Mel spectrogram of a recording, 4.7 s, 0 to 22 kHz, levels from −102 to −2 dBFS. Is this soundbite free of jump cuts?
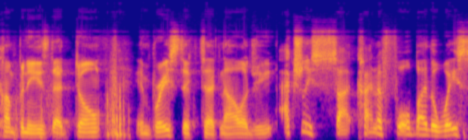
yes; 0 cuts

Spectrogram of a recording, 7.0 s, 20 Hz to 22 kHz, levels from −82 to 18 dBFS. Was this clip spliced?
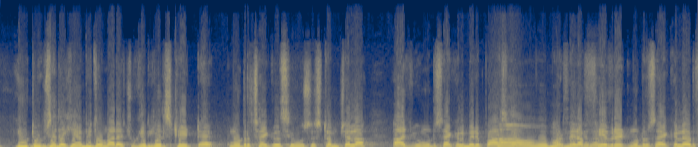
yes; 1 cut; at 2.3 s

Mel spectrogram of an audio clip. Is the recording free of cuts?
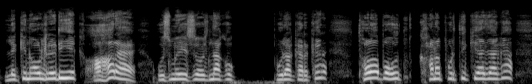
yes; 0 cuts

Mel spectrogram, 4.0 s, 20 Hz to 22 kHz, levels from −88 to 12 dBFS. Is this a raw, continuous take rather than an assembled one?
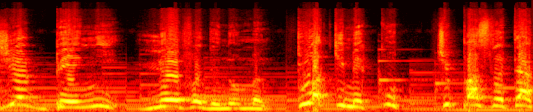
no; 2 cuts; at 1.0 s, 2.1 s

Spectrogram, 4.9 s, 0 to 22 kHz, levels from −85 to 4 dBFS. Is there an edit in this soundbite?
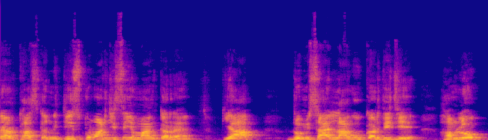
no; 0 cuts

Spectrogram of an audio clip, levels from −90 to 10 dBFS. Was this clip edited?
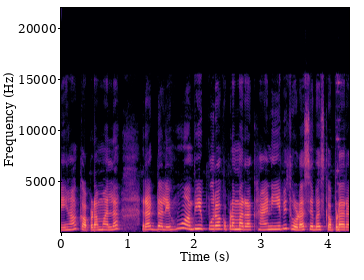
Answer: no; 0 cuts

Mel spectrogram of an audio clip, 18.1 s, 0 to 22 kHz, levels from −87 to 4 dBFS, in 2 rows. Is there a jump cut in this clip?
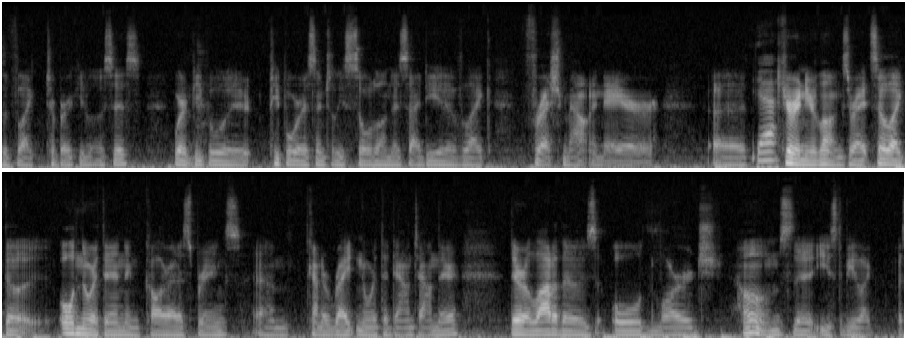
no; 0 cuts

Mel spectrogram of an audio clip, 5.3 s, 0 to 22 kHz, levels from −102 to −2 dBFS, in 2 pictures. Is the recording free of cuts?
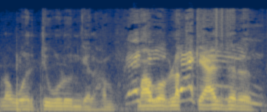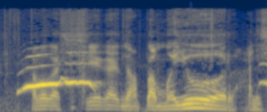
no; 1 cut; at 3.9 s

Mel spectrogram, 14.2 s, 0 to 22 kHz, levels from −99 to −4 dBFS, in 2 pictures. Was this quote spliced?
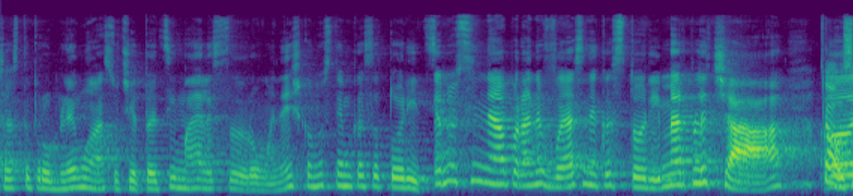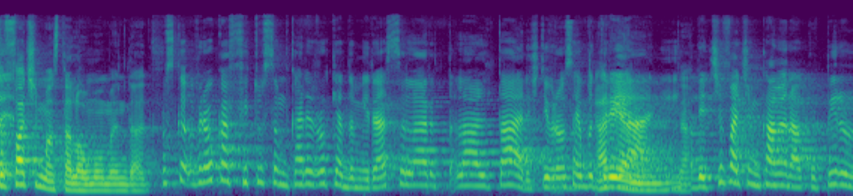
yes; 3 cuts; at 3.6 s, 8.5 s, 12.9 s

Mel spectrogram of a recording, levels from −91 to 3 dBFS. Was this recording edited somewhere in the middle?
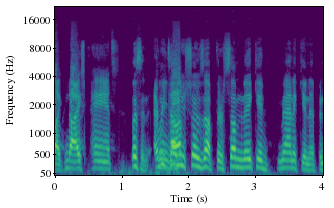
yes; 1 cut; at 0.9 s

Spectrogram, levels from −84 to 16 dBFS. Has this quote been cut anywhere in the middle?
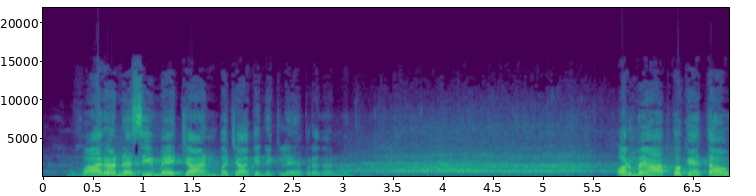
yes; 1 cut; at 5.5 s

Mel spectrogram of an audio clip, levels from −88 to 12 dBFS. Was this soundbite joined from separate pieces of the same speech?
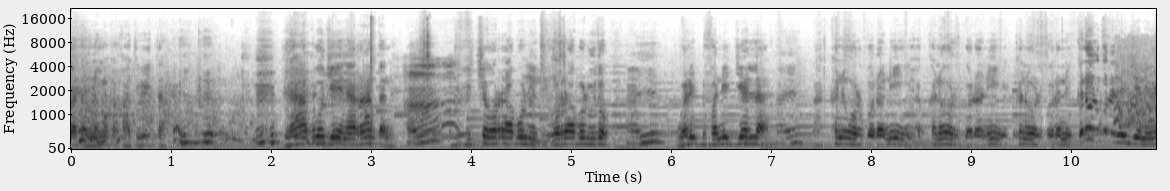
no; 0 cuts

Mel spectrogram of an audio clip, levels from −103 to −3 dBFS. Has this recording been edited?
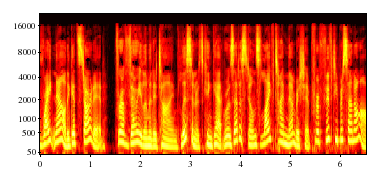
no; 0 cuts

